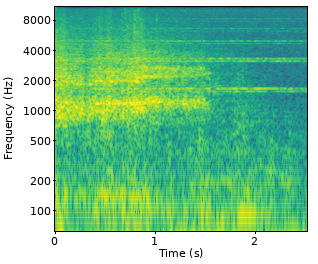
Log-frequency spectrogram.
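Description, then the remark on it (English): Tires screech as a car skids through a sharp turn while turning around. The squeal is steady for about a second and a half, then fades to a thin whine over a low engine rumble. “Mom, turn the car around!”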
